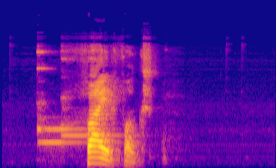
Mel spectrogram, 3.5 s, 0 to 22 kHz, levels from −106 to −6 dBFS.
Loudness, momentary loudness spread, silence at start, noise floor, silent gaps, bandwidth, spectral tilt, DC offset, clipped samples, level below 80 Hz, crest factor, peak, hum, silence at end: -18 LUFS; 21 LU; 0.45 s; -77 dBFS; none; 7.8 kHz; -3.5 dB/octave; under 0.1%; under 0.1%; -72 dBFS; 22 dB; -2 dBFS; none; 1.55 s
